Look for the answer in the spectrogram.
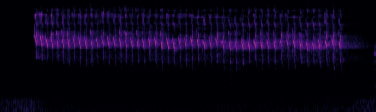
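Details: Energetic brown cililin song used as a training recording for songbirds, one sustained high-pitched trill of fast, evenly pulsed chattering notes running about four and a half seconds before stopping abruptly, with quiet background.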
